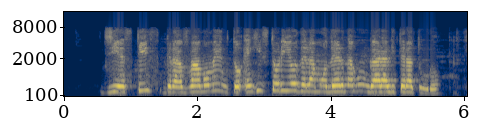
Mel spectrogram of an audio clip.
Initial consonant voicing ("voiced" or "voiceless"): voiced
